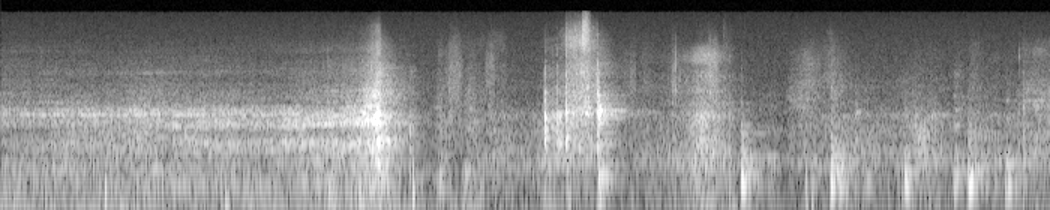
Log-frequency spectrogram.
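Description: Steel drywall trowel drawn over wet joint compound on a butt joint, a faint steady scrape that builds for about three seconds. Then a few short scrapes and clicks as the trowel is worked against the hawk.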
